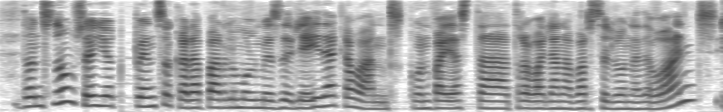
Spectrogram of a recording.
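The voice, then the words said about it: Lleida regional Catalan accent. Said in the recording (Catalan): “aquest accent lleidatà tan bonic ... t'ha tornat l'accent de Lleida”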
